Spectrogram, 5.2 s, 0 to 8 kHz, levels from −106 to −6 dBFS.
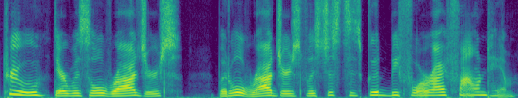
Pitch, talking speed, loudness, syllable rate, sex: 215 Hz, 185 wpm, -18 LUFS, 4.5 syllables/s, female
